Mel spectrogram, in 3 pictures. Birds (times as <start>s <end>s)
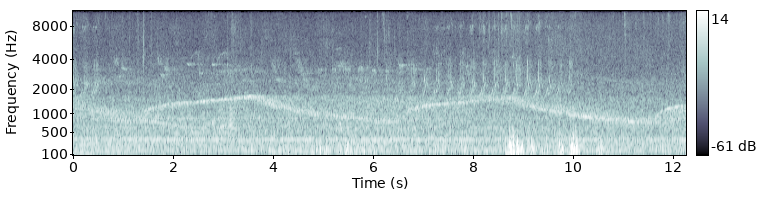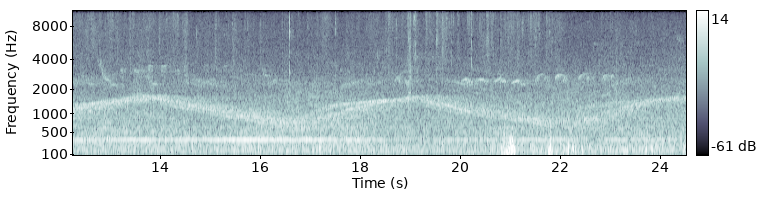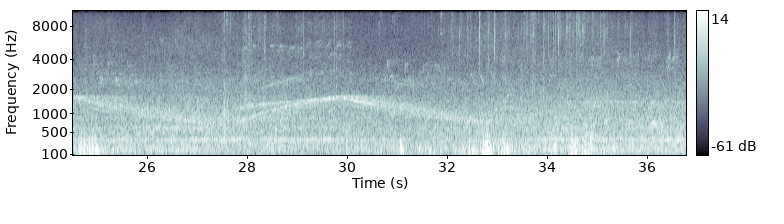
0.0s 10.3s, 11.8s 16.5s, 27.9s 36.7s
